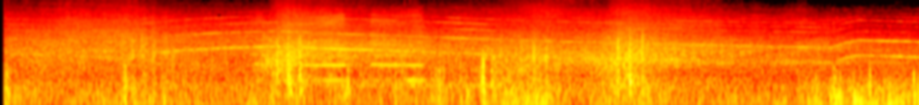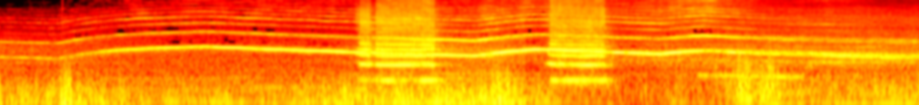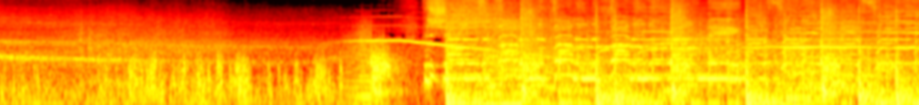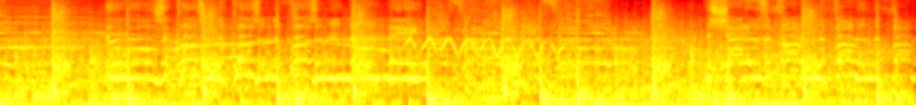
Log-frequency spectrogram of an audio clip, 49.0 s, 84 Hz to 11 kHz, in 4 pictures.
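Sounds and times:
fire truck siren wailing: 0.1 - 48.9
air horn blasts: 3.4 - 5.9, 17.0 - 18.3, 19.5 - 20.6, 34.5 - 39.0.

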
